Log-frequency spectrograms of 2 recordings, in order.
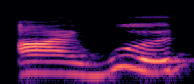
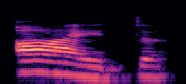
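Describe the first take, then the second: First: It is said as two separate full words. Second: It is said as one short contracted syllable. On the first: "instead of I would" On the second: "you could say I'd"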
